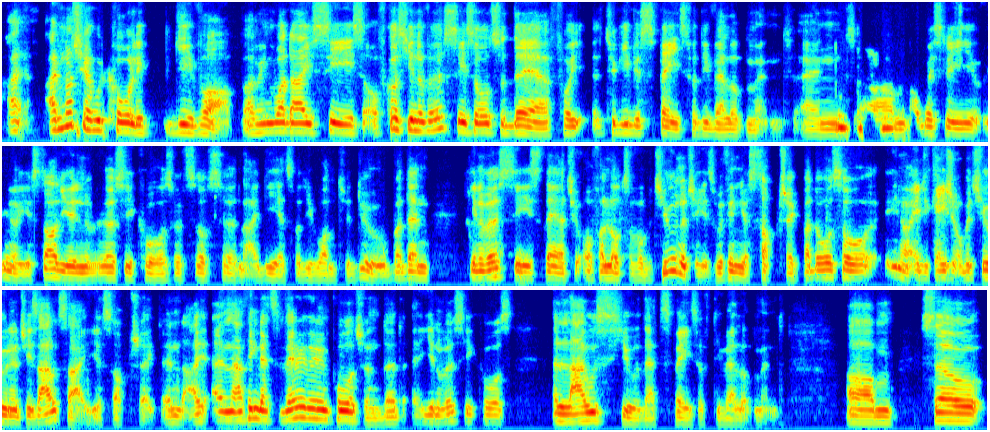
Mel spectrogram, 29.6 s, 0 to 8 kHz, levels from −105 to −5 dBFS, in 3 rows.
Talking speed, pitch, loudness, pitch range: 190 wpm, 125 Hz, -28 LUFS, 105-165 Hz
